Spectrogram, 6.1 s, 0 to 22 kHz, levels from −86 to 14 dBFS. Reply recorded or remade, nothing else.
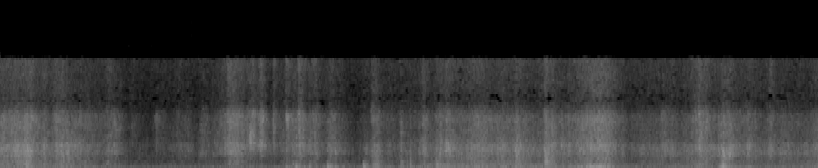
recorded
